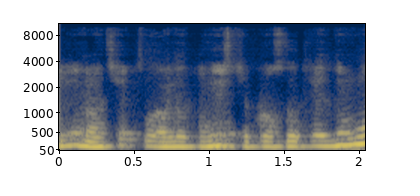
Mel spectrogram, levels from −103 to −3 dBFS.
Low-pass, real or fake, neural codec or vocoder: 9.9 kHz; fake; codec, 44.1 kHz, 2.6 kbps, DAC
